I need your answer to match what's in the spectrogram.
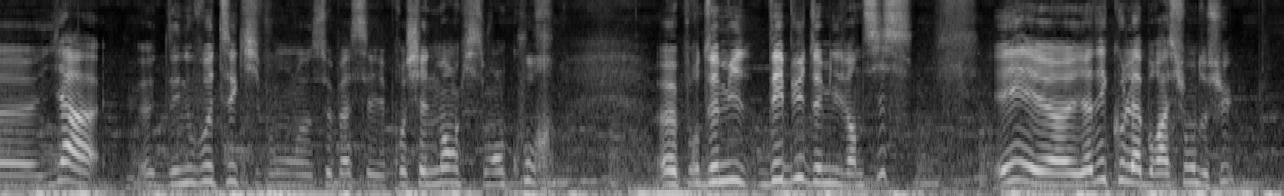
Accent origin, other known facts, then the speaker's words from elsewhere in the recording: Dax, Nouvelle-Aquitaine, France; Moi, j'ai grandi à Dax.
